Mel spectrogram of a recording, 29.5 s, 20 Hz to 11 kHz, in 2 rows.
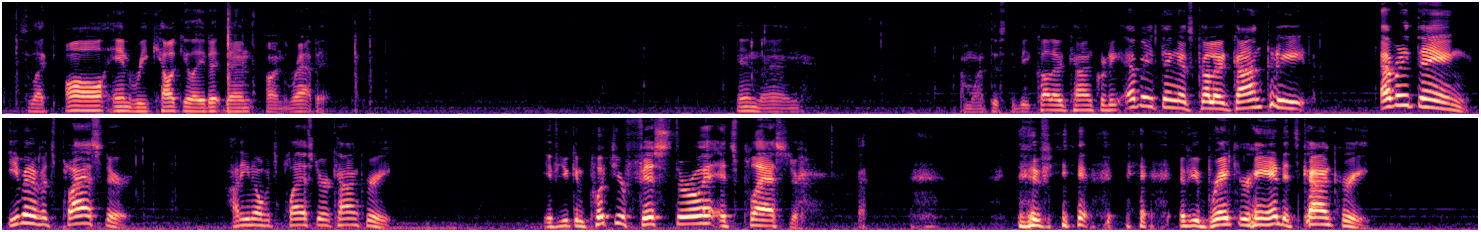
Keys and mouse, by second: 2.2 u, 2.3 u, 3.5 t, 5.3 click, 7.4 g, 11.4 g, 15.0 g, 18.6-22.6 drag, 22.6 s, 24.9 s, 26.7 s.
